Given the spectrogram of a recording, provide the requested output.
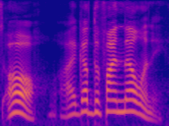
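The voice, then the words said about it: Put-on accent imitating another person. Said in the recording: “That's a really good accent”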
